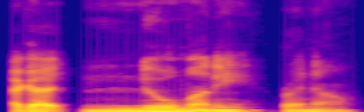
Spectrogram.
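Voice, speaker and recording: Originally from Lithuania, a man in his twenties chats casually on a livestream about building a business, answering viewer questions while thinking aloud. His medium-pitched voice is a little mellow, with fairly even intonation and a moderate pace. He fills pauses often and frequently corrects himself.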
